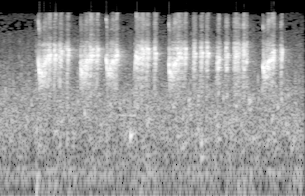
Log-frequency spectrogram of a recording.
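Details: White-rumped shama song for a training master: a few short, buzzy, high phrases with quick chattering notes, spaced irregularly across three seconds.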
